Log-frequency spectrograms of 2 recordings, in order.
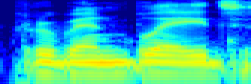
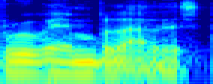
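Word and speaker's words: Rubén Blades: Ruben Blades is actually how it's pronounced, but most Latin Americans know him as Ruben Blades.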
